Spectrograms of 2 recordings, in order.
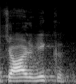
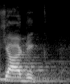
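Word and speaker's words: Chadwick: ये गोया याद रखना बेटे, ये जो चॉडिक है इसमें W साइलेंट है, बीच में W भी आता है, तो ऐसे पढ़ें तो चार्डविक, तो चार्डविक नहीं चार्डिक।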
